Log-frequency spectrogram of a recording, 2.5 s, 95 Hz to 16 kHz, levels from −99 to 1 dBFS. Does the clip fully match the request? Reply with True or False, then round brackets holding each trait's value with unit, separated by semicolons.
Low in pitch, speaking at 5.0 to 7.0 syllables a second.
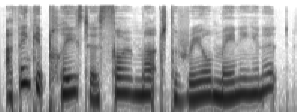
False (215 Hz; 6.2 syllables/s)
